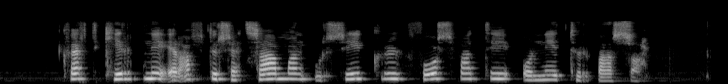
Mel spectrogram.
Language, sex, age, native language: Icelandic, female, 30-39, Icelandic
